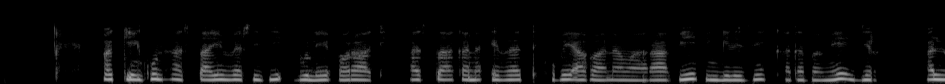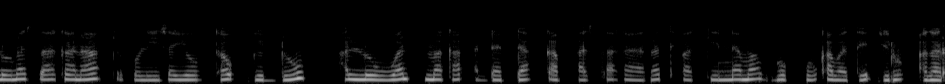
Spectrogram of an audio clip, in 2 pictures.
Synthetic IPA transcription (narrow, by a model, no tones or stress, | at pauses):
fɐkːiːŋkʊnhɐst̪ʼaːjʊnɪvɛɾsɪt̪iːbʊle̞ːʔɔɾaːt̪ɪ̥ | hɐst̪ʼaːkɐnɐʔɪrːɐt̪ːɪ̥kʼʊbe̞ːɐfaːnɐmaːɾaːfɪɪŋɡɪlɪsiːŋkʰɐt̪ɐbɐme̞ːd͡ʒɪɾɐ̥ | hɐlːuːnɐst̪ʼaːkɐnaːt͡ʃʼʊkʼːʊliːsɐjo̞ːt̪ɐʔʊɡ̥ɪd̪ːuː | hɐlːuːwːɐnmɐkaɐd̪ːɐd̪ːaːkʼɐb̚hɐst̪ʼaːkɐnɐɪrːɐt̪ːɪ̥fɐkːiːnːɐmɐbɔkːuːkʼɐbɐt̪ed͡ʒɪɾʊʔɐɡɐɾ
